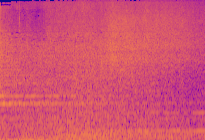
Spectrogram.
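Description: Water splashing and churning as an osprey thrashes at the surface after plunging onto a fish, the noise slowly fading. Soft sustained music notes play underneath.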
